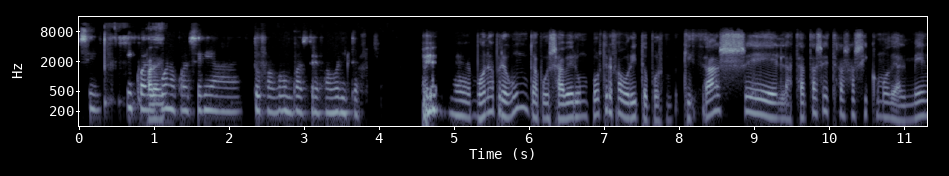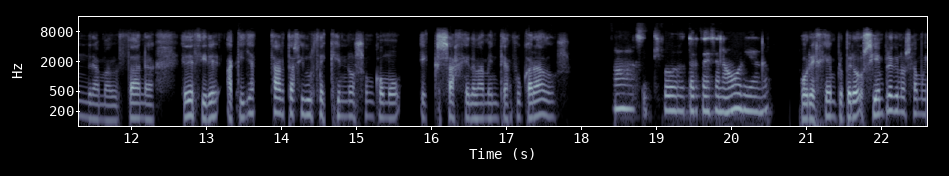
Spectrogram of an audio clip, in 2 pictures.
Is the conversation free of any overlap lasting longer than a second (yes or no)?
yes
